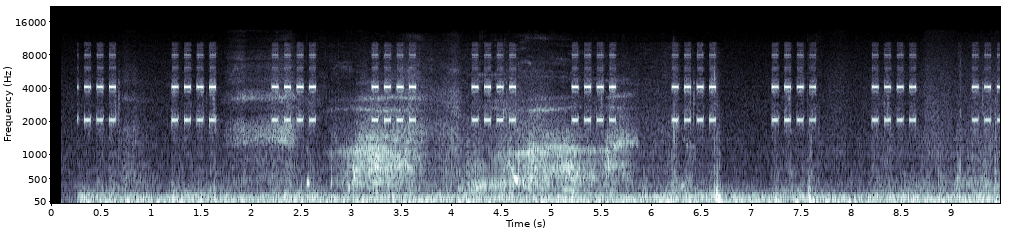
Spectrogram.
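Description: Digital alarm clock beeping in quick groups of four, about one group a second, stopping abruptly at the very end. Rustling sounds come in the middle, over a low steady rumble.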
